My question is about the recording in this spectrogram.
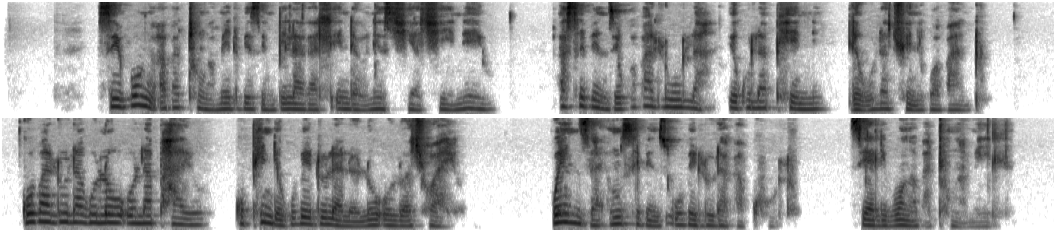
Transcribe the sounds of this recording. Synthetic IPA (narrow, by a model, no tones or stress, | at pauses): siβɔŋaʔaβatʰuŋameliβɛzempʼilaɣaɬɛːndʱawenezit͡ʃʼijat͡ʃʼijɛnɛjɔ | asɛβɛnd͡zʱɛɣwaβalulaeɣulapʰeni | leɣulat͡ʃʼweniɣwaβaːntʼu̥ | ɣuβalulaɣulɔwɔʔɔlapʰajɔ | ɣupʰindʱɛɣuβelulalwalɔwɔʔɔlwat͡ʃʼwaːjɔ | ɣwɛnd͡zʱaum̩sɛβend͡zʱiuβelulaɣakʰuːlu | sijaliβɔŋaβatʰu̥ŋameːli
